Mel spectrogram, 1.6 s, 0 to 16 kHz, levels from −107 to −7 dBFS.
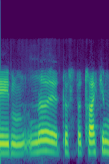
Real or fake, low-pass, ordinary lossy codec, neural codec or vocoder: fake; 7.2 kHz; MP3, 96 kbps; codec, 16 kHz, 4 kbps, X-Codec, HuBERT features, trained on LibriSpeech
